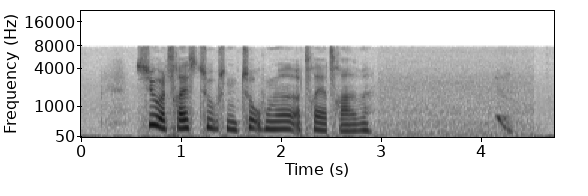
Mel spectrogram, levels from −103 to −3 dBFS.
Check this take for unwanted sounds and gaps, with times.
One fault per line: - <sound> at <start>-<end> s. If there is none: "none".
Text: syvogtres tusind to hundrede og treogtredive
- sneeze at 4.1-4.4 s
